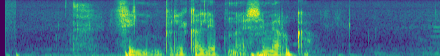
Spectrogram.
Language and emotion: Russian, neutral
